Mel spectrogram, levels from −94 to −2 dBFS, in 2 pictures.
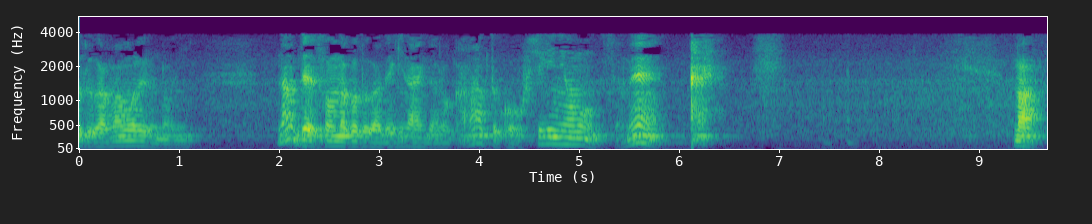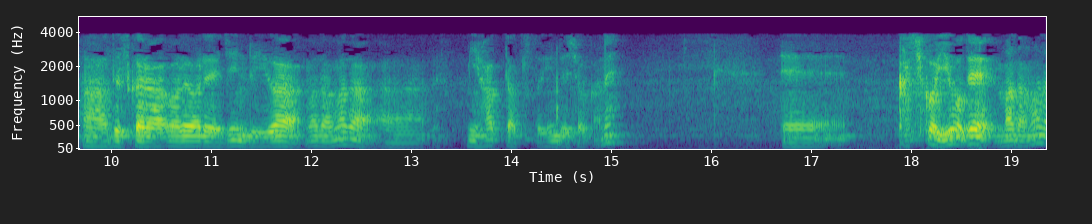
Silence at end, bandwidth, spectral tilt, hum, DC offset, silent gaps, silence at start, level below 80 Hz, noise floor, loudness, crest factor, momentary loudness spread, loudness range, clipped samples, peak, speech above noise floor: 0 s; 4 kHz; -9.5 dB/octave; none; under 0.1%; none; 0 s; -68 dBFS; -48 dBFS; -21 LUFS; 22 dB; 23 LU; 12 LU; under 0.1%; 0 dBFS; 28 dB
